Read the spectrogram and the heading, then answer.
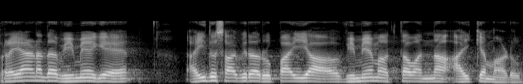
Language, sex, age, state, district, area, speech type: Kannada, male, 18-30, Karnataka, Chikkaballapur, urban, read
